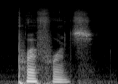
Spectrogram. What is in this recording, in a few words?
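"preference", US English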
